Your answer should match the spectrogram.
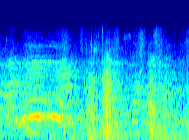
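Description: A faint shouted voice from ringside, then two thuds about half a second apart, from strikes landing in the clinch between two Muay Thai fighters.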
